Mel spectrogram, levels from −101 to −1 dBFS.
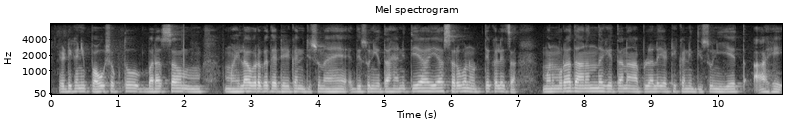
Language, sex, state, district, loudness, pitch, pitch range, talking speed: Marathi, male, Maharashtra, Sindhudurg, -25 LUFS, 120 Hz, 115-125 Hz, 155 wpm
